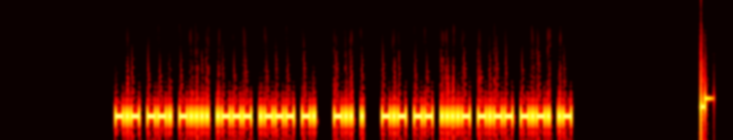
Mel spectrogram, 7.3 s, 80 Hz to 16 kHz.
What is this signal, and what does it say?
Morse code, heard as a keyed tone, about 41 wpm, 700 Hz. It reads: KG6JJN DE KM4YCA
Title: USA Callsign DE Callsign - 6 Characters - 45wpm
